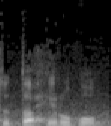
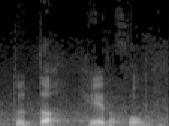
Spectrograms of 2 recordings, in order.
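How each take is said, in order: First: The verb has a 'u' vowel before the ending. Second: The verb has no vowel before the ending. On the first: It describes the charity. "Kalau kita kata bukan makna jaza" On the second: It is the result of the taking. "kita nak masukkan jaza, boleh kita baca"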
